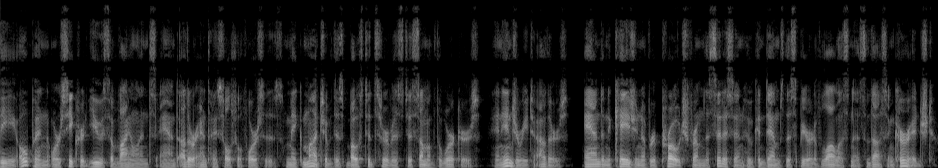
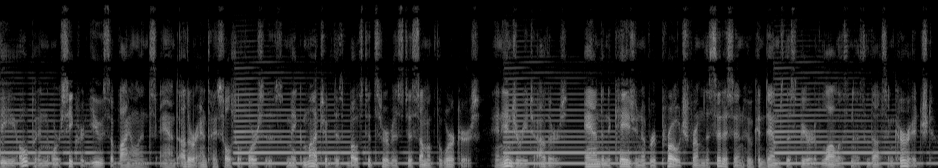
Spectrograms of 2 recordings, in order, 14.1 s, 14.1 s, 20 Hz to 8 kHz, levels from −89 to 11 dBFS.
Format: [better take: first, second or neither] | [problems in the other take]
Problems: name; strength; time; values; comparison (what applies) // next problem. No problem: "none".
first | noise reduction (neural mask model RNNoise)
